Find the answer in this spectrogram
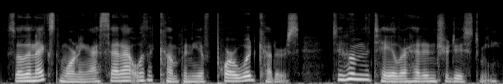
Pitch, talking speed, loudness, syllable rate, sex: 155 Hz, 250 wpm, -18 LUFS, 6.3 syllables/s, male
